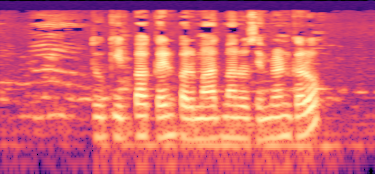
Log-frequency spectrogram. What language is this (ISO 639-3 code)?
lrk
